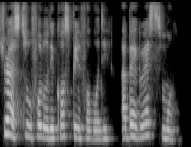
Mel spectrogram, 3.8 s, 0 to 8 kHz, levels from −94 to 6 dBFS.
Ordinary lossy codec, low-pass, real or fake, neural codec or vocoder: MP3, 48 kbps; 7.2 kHz; fake; codec, 16 kHz, 4 kbps, X-Codec, HuBERT features, trained on balanced general audio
